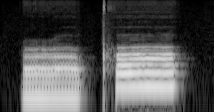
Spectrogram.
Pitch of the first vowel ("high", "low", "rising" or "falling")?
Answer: low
